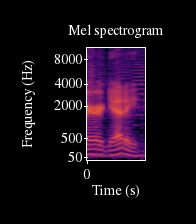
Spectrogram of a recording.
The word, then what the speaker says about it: Arrighetti: It's my guy, Spencer Arrighetti.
